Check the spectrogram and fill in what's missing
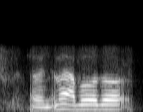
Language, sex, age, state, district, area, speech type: Santali, male, 18-30, Jharkhand, East Singhbhum, rural, conversation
